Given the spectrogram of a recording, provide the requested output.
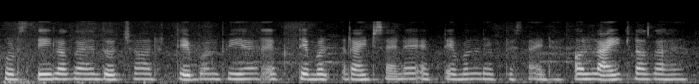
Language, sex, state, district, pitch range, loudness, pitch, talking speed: Hindi, female, Chhattisgarh, Kabirdham, 235-245 Hz, -19 LUFS, 245 Hz, 195 wpm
